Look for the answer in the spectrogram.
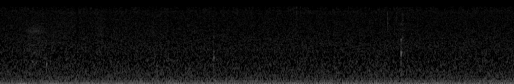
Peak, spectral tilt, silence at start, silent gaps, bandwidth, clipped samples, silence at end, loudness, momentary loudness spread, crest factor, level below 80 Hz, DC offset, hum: -28 dBFS; -2.5 dB/octave; 0 s; none; 16 kHz; under 0.1%; 0 s; -47 LUFS; 1 LU; 20 dB; -54 dBFS; under 0.1%; none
